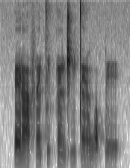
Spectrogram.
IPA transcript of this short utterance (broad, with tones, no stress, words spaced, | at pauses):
ɛ˧ɾã˨ fɛ̃˨˦ti˦kɛ̃˦˨ d͡ʒi˧tɛ̃˨ wɔ˧k͡pe˨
